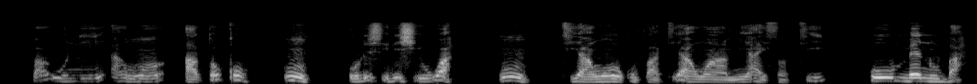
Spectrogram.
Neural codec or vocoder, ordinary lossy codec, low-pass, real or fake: none; none; 7.2 kHz; real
